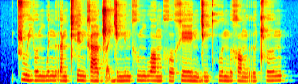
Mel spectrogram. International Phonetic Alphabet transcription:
t͡ɕujʊːŋ wɪŋraŋcʰɪŋxaː ɖ͡ʐa̰ɟeŋeŋ xuŋwɔŋxo xeːŋ ɟɛŋkʷʰɛŋ ʊxɔŋrucʰʊːŋ

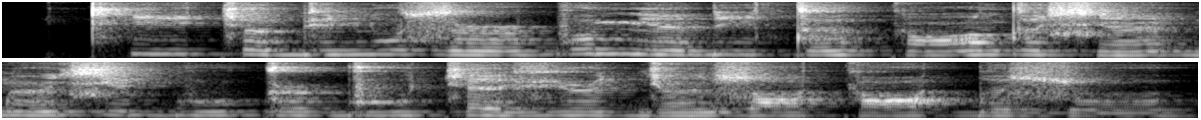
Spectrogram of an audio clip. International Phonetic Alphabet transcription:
cʰicəbʲəɲu zə˞bʊmʲɛ̃ɗi də kɑ̃də ɕɛ̃ ɓə̃ɕɪ ɠuɡə˞ ɡucɛvʲə˞ ɟə̃ɮɑ kɑɡ͡bə ɮʊ

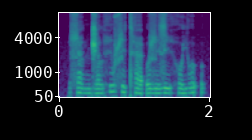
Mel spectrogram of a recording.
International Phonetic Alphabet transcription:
ɬælnd͡ʒɐl hiwɬitʰæ ʔʊɮizi hojʊʔ

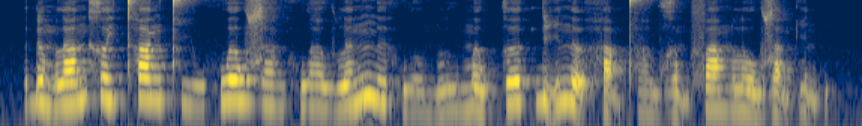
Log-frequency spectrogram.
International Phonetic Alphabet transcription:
ɗə˧˩mla˨˦nxə˧j t̪ʰa˧ŋ t̪ʰi̤˨˩w hwə˧w za̤˨˩ŋhwa̤˨˩wlə˨˦n ŋɨ˧hwo̤˨˩m lṳ˨˩mə˧˩w kəː˦˥k̚ɗḭ˧˥nə̰ː˧˨ ha̰˧˨mt̪ʰa̤˨˩wɣə̰˧˨mfa˧m lo˧˩wza̰˧˨nkḭ˧˨nʔ

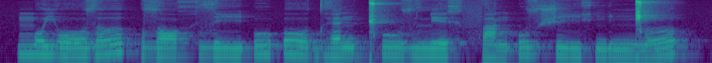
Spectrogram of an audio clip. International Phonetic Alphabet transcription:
mojoːzɤ | zɔx ziːʔuːʔ oːdʱɛŋǁʰuːz lʲex faŋʔuz ʃiːxŋi ŋ͡ǁɤ

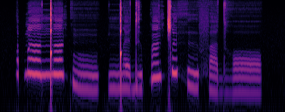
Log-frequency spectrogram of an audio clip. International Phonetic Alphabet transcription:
ɓãː˥ŋ͡ǃã˥kũː˩ | ŋ͡ǃɛ˩dɨ˩ pã˥ǀʏ˥hɨː˩ fa˩dʱɔː˩

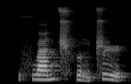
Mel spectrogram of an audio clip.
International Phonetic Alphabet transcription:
fwa˧˥nʈ͡ʂʰʊ̰˨˩ŋ ʈ͡ʂɻ̩˥˩

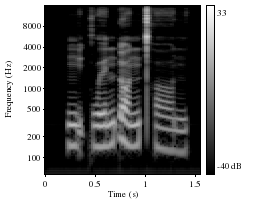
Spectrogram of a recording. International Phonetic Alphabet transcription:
ŋḭ˧˨kwɨ˨˦nɗɔ˨˦nt̪ʰɔ̤˨˩n

